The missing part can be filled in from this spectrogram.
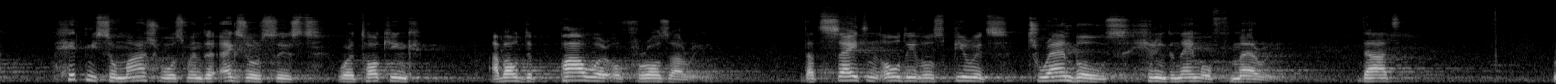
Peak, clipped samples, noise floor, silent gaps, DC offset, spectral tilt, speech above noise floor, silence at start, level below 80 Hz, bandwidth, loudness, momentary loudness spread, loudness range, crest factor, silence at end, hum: -8 dBFS; under 0.1%; -53 dBFS; none; under 0.1%; -5.5 dB/octave; 30 dB; 0 s; -76 dBFS; 12 kHz; -24 LUFS; 15 LU; 2 LU; 18 dB; 1.25 s; none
